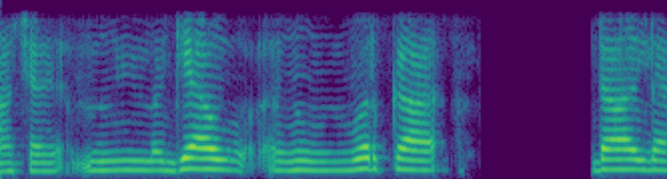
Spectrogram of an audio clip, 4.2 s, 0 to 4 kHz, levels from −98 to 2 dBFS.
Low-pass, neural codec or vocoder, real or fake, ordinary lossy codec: 3.6 kHz; codec, 16 kHz, 4.8 kbps, FACodec; fake; none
